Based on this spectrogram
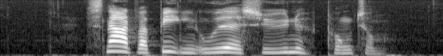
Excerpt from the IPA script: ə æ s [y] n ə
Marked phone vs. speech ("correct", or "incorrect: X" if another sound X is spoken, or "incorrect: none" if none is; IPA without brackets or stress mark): incorrect: yː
